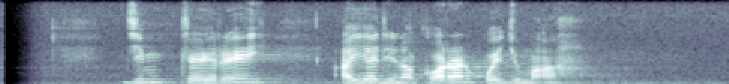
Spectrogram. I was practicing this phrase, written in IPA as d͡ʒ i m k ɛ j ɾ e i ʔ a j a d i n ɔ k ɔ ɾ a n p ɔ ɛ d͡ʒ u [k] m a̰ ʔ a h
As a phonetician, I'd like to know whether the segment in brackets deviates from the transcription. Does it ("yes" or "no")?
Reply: yes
